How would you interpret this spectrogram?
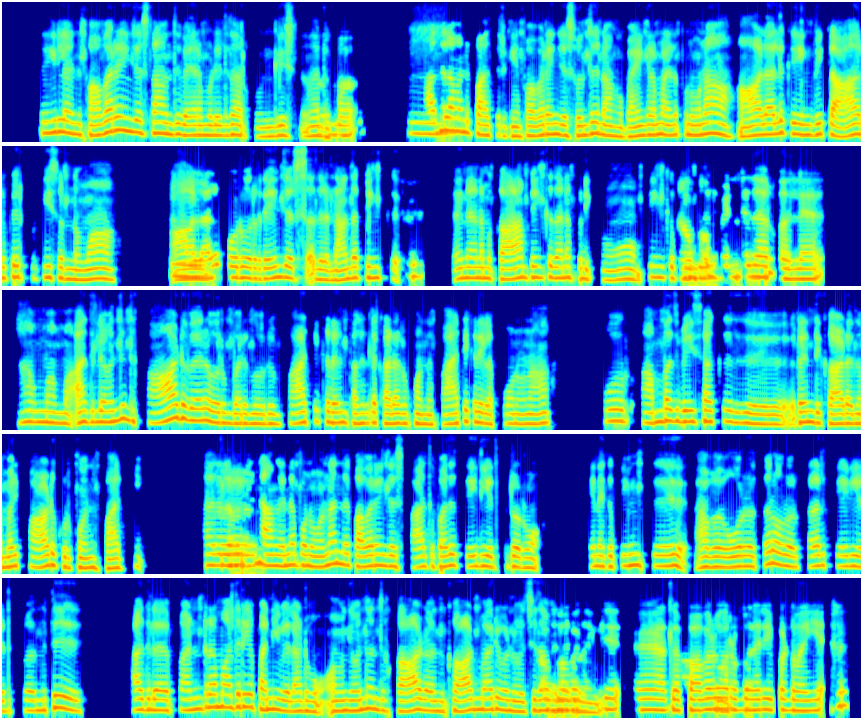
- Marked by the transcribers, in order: mechanical hum; other noise; other background noise; in English: "ரேஞ்சர்ஸ்"; in English: "பிங்க்கு"; in English: "பிங்க்கு"; in English: "பிங்க்கு, பிங்க்குனு"; "பிங்க்கு" said as "பின்ட்டு"; distorted speech; in English: "கார்டு"; in English: "கார்டு"; in English: "Power Rangers"; in English: "பிங்க்கு"; in English: "கார்டு"; in English: "கார்டு"; in English: "பவர்"; tapping
- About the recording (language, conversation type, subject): Tamil, podcast, உங்கள் சின்னப்போழத்தில் பார்த்த கார்ட்டூன்கள் பற்றிச் சொல்ல முடியுமா?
